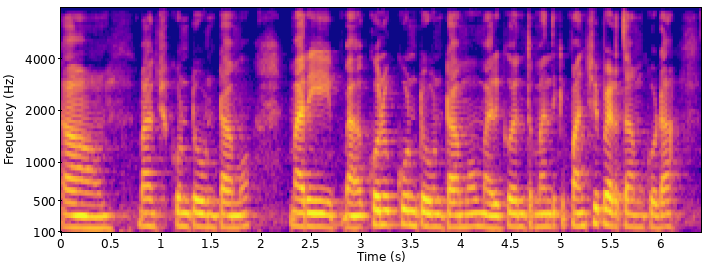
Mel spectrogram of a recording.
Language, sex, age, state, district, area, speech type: Telugu, female, 45-60, Telangana, Ranga Reddy, rural, spontaneous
